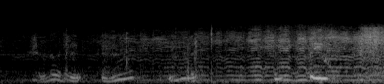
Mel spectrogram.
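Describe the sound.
Wasps buzz around a wasp nest, their droning hum wavering up and down in pitch as they fly about, continuous and moderately loud throughout.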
